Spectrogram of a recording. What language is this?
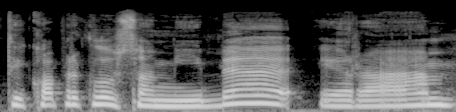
Lithuanian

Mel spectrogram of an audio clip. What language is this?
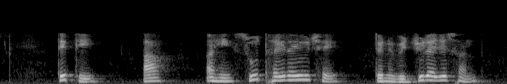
Gujarati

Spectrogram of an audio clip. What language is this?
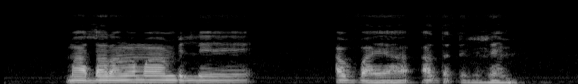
Mada (Cameroon)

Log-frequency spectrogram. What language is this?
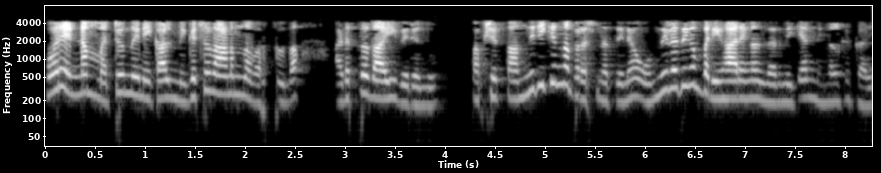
Malayalam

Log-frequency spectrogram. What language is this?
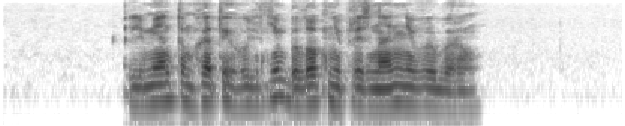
Belarusian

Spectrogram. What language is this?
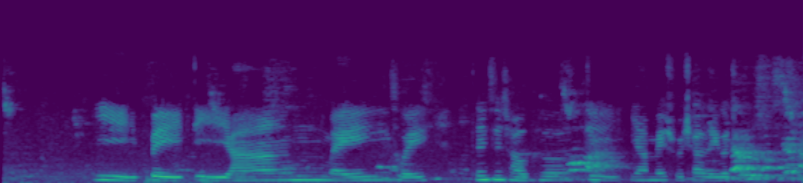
Chinese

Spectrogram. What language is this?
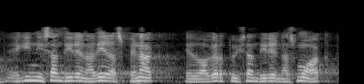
Basque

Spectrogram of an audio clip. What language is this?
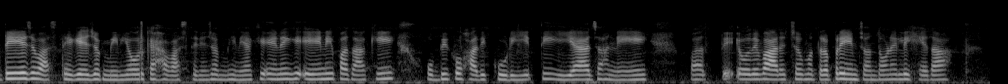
Dogri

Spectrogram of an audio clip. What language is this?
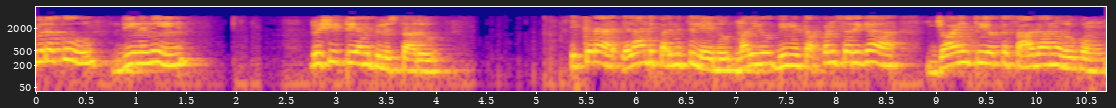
Telugu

